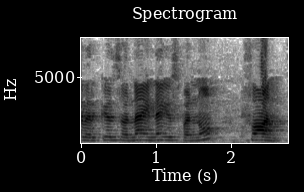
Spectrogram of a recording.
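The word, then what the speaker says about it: von: சொன்னால் என்ன யூஸ் பண்ணும், ஃபான். ஃபான் வி வந்து எஃப் ப்ரொனவுன்ஸ் பண்ணும். ஞாபகம் இருக்கா, ஆல்பபெட் படித்தோம் இல்லைங்களா. வி வந்து எஃப் ப்ரொனவுன்ஸ் பண்ணுறோம் இல்லைங்களா, அதே மாதிரி தான்.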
